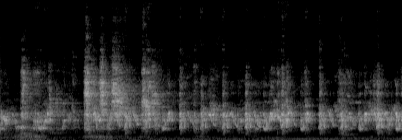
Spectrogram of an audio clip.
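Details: Pet budgerigars in a happy mood keep up a dense, buzzy warble of chirps, with a faint low hum running underneath.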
